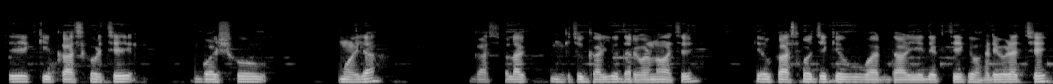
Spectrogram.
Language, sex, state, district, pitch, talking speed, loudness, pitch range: Bengali, male, West Bengal, Purulia, 120 Hz, 120 wpm, -20 LUFS, 115-130 Hz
